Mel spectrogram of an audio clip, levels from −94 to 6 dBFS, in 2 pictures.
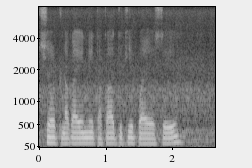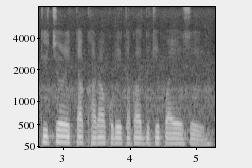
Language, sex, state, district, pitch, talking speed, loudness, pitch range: Nagamese, male, Nagaland, Dimapur, 115 Hz, 170 wpm, -16 LUFS, 110-120 Hz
